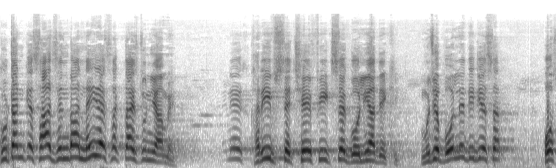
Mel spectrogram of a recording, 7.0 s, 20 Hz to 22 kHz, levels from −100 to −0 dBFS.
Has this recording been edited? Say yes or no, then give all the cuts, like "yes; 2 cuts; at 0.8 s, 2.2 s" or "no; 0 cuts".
yes; 1 cut; at 3.0 s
